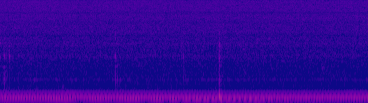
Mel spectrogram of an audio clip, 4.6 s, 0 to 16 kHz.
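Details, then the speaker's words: 1960s Strauss Emperor Australian guitar tube amp (EL34 output) after replacing electrolytic filter and bias caps, which cured redplating; on switching standby, steady hum with crackling and popping persists. "all of a sudden it is no longer red plating and I will - I'll show you by turning on the standby and here's where you can hear the crackling again"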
